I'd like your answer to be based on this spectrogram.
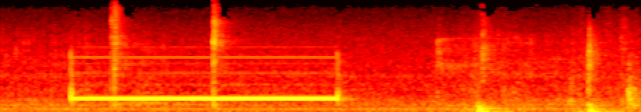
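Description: Ringback tone of an outgoing phone call: one steady electronic ring lasting about two seconds, then it cuts off and leaves faint room noise with a few small knocks.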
